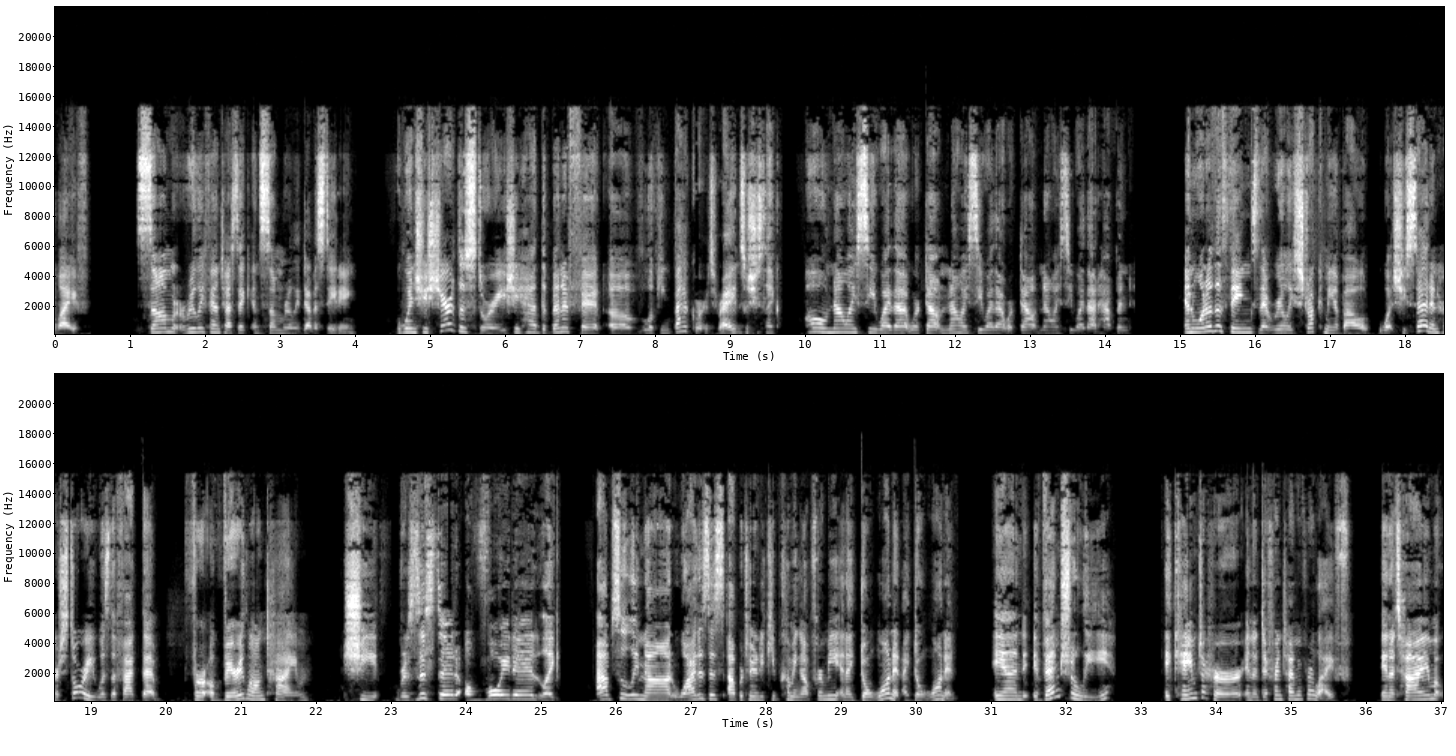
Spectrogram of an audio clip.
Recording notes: I am sitting in my car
